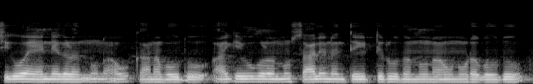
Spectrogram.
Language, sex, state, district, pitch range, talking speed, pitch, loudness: Kannada, male, Karnataka, Koppal, 115-125 Hz, 110 wpm, 120 Hz, -15 LUFS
